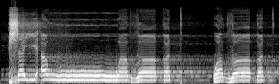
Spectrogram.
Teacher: Syai'aw fathah tanwin pada huruf hamzah ini bertemu wawu idgham bi gunnah masuk dengan mendengung, masuk pada huruf wawu dan mendengung selama 3 harokat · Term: idgham bighunah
